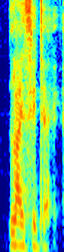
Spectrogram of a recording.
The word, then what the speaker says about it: laïcité: which is called laïcité. – And what is laïcité? Am I saying it correctly? Laïcité. – Laïcité, yeah. That's fine this way.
